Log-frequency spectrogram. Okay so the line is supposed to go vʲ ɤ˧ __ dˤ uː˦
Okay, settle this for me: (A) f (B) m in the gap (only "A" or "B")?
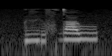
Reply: A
